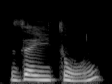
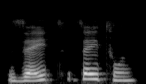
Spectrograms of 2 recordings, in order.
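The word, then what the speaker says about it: زيتون: Okay, so that's zaitoon, olives. And by the way, zaitoon is olive oil. So let's write zaitoon a couple of times, and then we can try to write zaitoon.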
